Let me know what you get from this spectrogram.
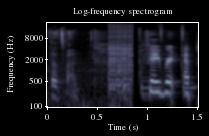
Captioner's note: TV noise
